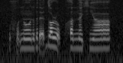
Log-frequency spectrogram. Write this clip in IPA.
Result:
f o̰ n õː r ɛ̰ d ɒ ɹ o̰ pʰ ɐ n ɛ̃ fʲ ɐ̃ː

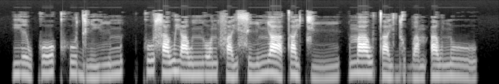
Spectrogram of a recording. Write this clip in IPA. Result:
j e˧˩ w k oː˧˥ kʰ u˧˥ d iː˩ j i˧˥ m | k u˧˥ s a˧˥ w j a˧ w ɲ oː˧ n f a˩˧ j s iː˩˧ ɲ aː˥˨ t̪ a˥˨ j t͡ɕ iː˩˧ | m aː˧ w t̪ a˩ j d u˩ b a˩˧ m ʔ a˧ w n uː˧˩

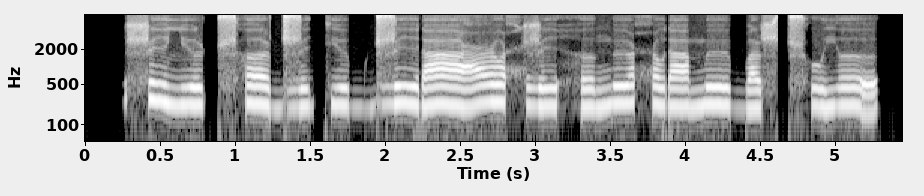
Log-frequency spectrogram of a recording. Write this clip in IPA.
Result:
ʂ ɪ lʲ ø ʈ͡ʂʰ ɐ ɖ͡ʐ ɪ kʲ ø b ɖ͡ʐ ɪ ɾ a ʕ ʊ ħ ʐ ɪ h ə ŋ ø ħ ʊ ɾ a m ø b a ʂ ʈ͡ʂʰ ʊ j ə

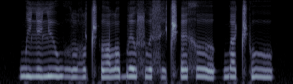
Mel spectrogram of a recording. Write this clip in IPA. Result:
w i lʲ a lʲ u w o̤ l ɔ̤ lˠ t͡ʃʼ ɤ lˠ u b ɛ sʷ ɛ s e̤ t͡ʃʼ ɛ x ɤ | w a t͡ʃʼ u

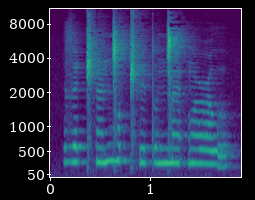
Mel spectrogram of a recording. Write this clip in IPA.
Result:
z ɛ ǁʰ ɛ̃ ŋ͡ǀ ɔ ǁʰ ɪ t o ŋ͡ǀ ɛ̃ ʔ ũ ʕ ʊ

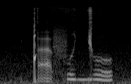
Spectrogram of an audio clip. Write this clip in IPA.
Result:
ǃ a̰ f ʊ ɟ o

